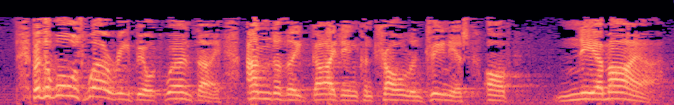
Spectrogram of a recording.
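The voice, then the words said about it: English accent. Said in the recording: “please excuse the Sassanac accent.”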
